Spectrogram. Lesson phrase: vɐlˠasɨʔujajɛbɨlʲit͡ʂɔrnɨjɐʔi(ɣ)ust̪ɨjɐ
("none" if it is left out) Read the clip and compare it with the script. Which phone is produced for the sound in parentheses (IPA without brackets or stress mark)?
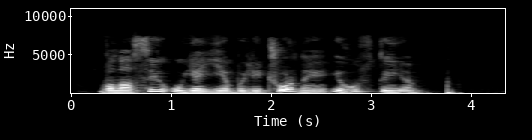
ɣ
